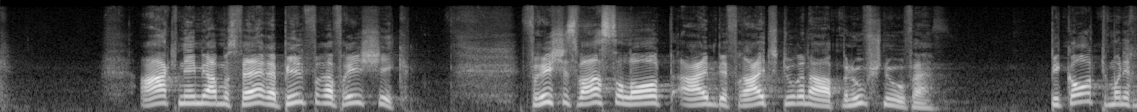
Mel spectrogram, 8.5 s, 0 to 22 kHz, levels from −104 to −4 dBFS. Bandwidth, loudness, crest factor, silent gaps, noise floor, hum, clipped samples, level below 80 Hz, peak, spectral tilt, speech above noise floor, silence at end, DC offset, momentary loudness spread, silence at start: 18 kHz; -23 LUFS; 20 dB; none; -70 dBFS; none; under 0.1%; -68 dBFS; -4 dBFS; -4 dB/octave; 47 dB; 0 s; under 0.1%; 12 LU; 1.05 s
